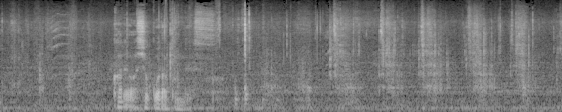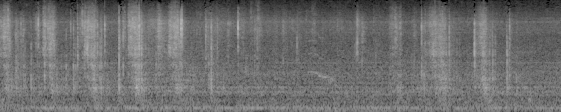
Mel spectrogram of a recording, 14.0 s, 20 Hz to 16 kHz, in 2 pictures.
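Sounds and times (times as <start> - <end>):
kitten scratching in cat litter: 3.2 - 11.0, 11.8 - 13.6.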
